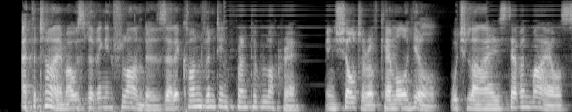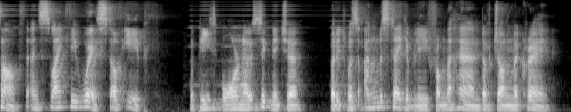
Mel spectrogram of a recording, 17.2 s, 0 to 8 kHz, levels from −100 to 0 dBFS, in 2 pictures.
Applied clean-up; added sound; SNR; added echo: neural mask model DeepFilterNet 3.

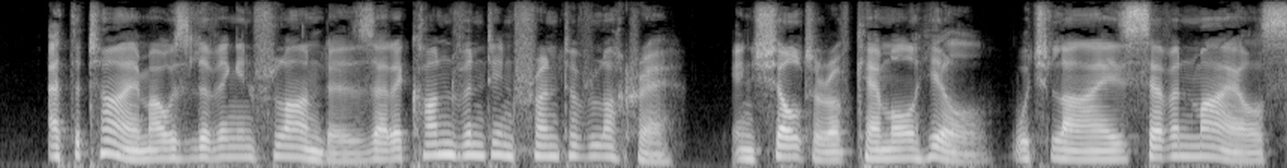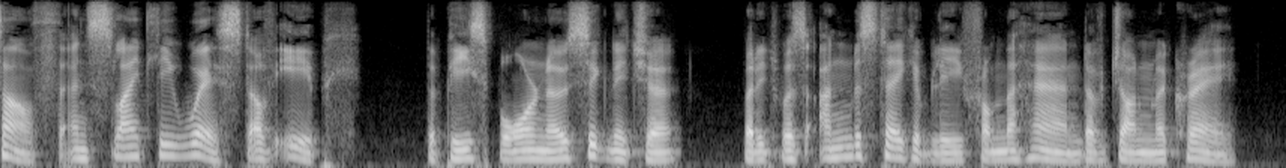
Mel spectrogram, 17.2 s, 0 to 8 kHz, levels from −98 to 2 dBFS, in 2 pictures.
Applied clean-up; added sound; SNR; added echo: none; none; none; none.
